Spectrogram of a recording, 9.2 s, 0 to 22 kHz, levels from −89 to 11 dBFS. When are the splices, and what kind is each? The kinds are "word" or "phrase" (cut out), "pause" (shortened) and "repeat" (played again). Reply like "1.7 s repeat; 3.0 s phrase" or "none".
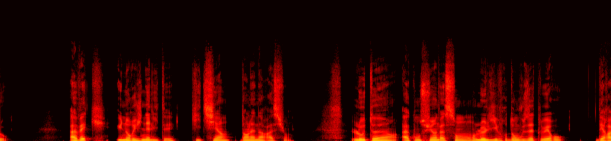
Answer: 6.6 s word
